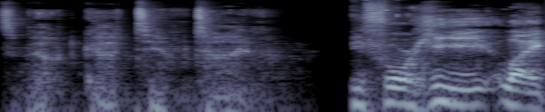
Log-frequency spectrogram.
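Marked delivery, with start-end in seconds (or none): 0.0-1.3 muttered, grumbling, under-breath voice. Narrating a character turning about before throwing a firebolt, muttering under his breath. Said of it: "you can hear under his breath".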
